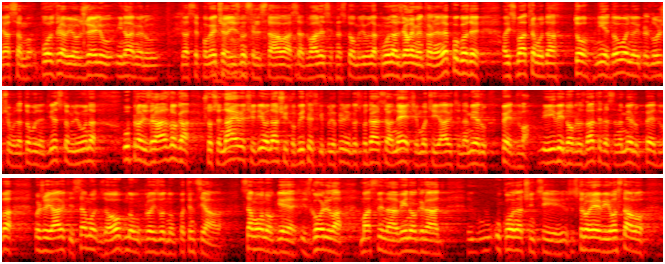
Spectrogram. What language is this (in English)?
Croatian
